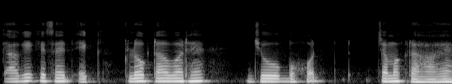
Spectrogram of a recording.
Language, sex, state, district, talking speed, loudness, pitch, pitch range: Hindi, male, Arunachal Pradesh, Lower Dibang Valley, 160 wpm, -14 LUFS, 140 Hz, 130-150 Hz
